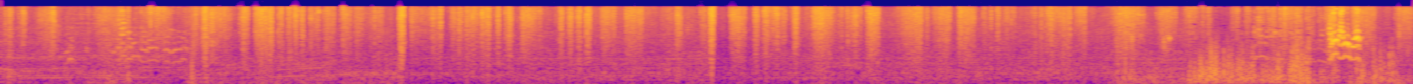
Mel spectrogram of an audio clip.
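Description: Cloth pads rubbing and scrubbing over glazed floor tiles, a dry scratchy sound with many small ticks, as dry white cement and grout powder is worked into freshly filled tile joints. It grows louder about six seconds in.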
